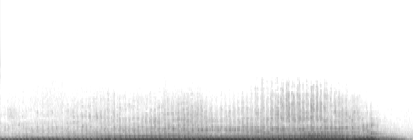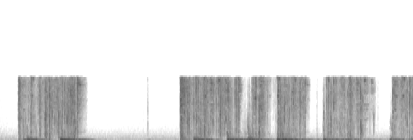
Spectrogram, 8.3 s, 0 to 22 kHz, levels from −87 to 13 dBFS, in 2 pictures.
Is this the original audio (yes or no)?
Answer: yes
